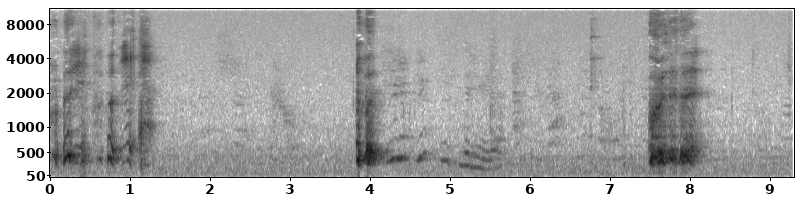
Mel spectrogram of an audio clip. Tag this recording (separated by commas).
Speech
